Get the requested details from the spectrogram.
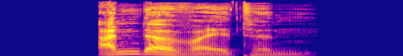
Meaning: inflection of anderweit: 1. strong genitive masculine/neuter singular 2. weak/mixed genitive/dative all-gender singular 3. strong/weak/mixed accusative masculine singular 4. strong dative plural
- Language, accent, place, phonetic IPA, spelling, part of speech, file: German, Germany, Berlin, [ˈandɐˌvaɪ̯tən], anderweiten, adjective, De-anderweiten.ogg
